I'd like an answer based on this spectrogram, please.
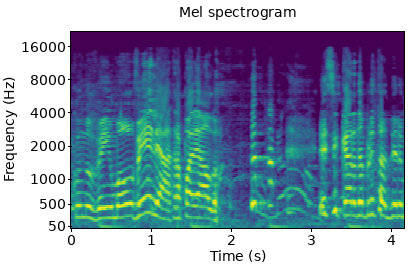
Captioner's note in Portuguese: risos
